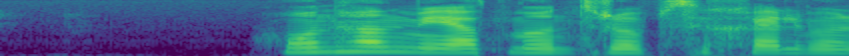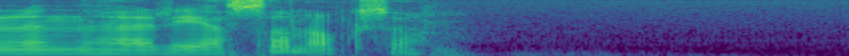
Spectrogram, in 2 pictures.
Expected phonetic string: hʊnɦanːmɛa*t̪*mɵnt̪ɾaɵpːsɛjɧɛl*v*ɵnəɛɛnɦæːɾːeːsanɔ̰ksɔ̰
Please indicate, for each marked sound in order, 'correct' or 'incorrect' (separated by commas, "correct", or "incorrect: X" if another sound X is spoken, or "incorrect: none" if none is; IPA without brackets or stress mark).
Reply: correct, correct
